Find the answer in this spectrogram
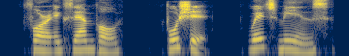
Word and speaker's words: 不是: However, when two consecutive words have the fourth tone, the first word is pronounced in the second tone. For example, 不是, which means wrong or not right.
